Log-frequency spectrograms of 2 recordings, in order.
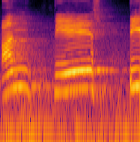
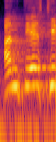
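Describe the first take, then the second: First: अंत्येष्टि slow and soft, ending in plain Tee; syllable by syllable अंत्येष्टि, unaspirated T; correct form. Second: अंत्येष्टि ending in aspirated THee; wrong form. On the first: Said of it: "ये शुद्ध है". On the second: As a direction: cite अंत्येष्टि as "antyesh-THee". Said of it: "ठी नहीं होता है". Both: Shown as a demonstration.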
